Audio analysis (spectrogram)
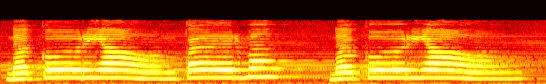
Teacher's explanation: ಅನುಸ್ವಾರ ಇಲ್ಲಿ ಕ ವರ್ಗದ ಅನುನಾಸಿಕ ಂಗ ರೀತಿ ಉಚ್ಚಾರಣೆ ಮಾಡಬೇಕು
